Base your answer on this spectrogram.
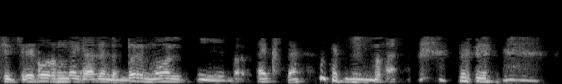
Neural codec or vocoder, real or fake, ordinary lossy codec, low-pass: codec, 16 kHz, 2 kbps, FreqCodec, smaller model; fake; MP3, 16 kbps; 3.6 kHz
